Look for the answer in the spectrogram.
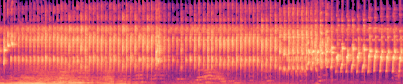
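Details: Murai batu, white-rumped shama, delivering harsh 'tembakan kasar' song filling for training contest birds: dense, very rapid high buzzy pulses, about four per second, running nearly unbroken, with a low hum at the start.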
